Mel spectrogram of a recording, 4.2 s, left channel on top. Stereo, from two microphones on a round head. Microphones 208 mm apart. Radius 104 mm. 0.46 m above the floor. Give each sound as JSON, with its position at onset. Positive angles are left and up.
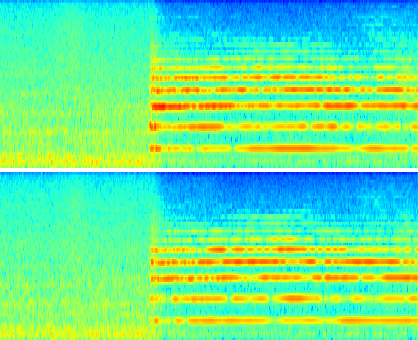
{"t": 1.5, "sound": "a trumpet", "side_deg": 20, "distance_m": 1.3}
